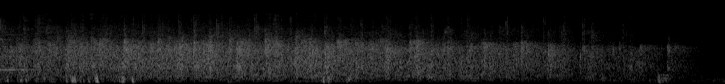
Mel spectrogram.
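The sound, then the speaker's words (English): Audience applause welcomes a guest preacher at a morning church service: dense, steady clapping that holds level for most of the stretch, then fades out near the end. “So would you guys please put your hands together and welcome Jonathan Robinson.”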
